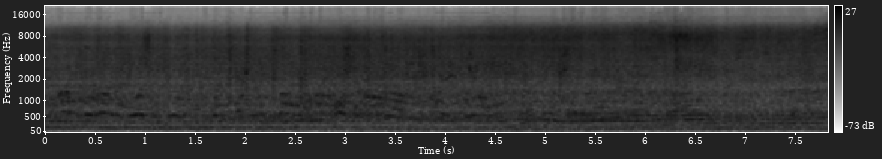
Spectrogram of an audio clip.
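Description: Superstock cars racing at Bovingdon Raceway during the English Superstocks Championship, a loud, dense roar of several engines droning and shifting in pitch throughout, with a commentator's voice underneath.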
